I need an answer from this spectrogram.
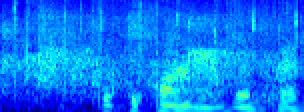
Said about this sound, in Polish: Dziękujemy państwu. No i teraz oklaski.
